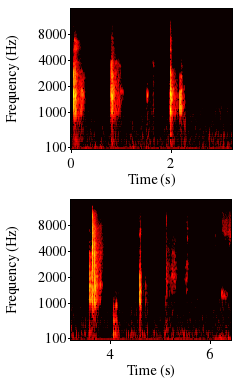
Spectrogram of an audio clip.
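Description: Small clicks and taps of a screwdriver and wooden kit parts being handled while a small screw is driven in. About seven sharp clicks come at uneven intervals, the loudest a little under four seconds in.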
